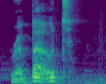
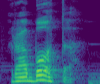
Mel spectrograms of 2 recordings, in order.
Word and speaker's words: rabota: So if you see a word like this, you could remember that it's not pronounced as rabot, but as rabota.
